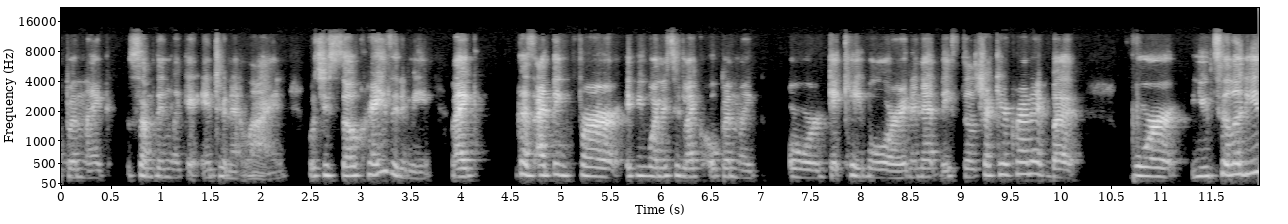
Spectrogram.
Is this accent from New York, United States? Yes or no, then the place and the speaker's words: yes; New York, United States; now in Atlanta, United States; I'm from New York, but I live in Atlanta now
